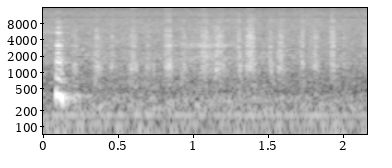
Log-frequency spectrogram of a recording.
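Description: A silver coin scratching the coating off a scratch-off lottery ticket in quick repeated strokes, several a second, which die away near the end. A brief laugh or voice sound comes right at the start.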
